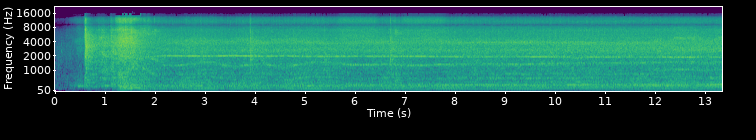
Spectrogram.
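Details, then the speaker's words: MK1 Ford Fiesta after Zetec engine transplant, first start after swapping coil wires: quick crank, catches cleanly, steady even idle with no misses or knocks, much quieter than the old engine. "So if you remember how it sounded before, so this is how she sounded before. And this is what she sounds like now. Amazing."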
